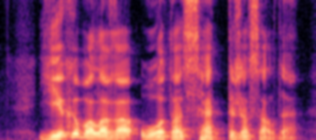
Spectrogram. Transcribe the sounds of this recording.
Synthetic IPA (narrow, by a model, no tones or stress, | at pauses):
je̞kʲɪbɑlˠɑʁɑwo̞t̪ɑsæt̪ːɪʒɑsɑ̰lˠd̪ə̰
